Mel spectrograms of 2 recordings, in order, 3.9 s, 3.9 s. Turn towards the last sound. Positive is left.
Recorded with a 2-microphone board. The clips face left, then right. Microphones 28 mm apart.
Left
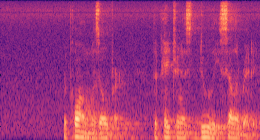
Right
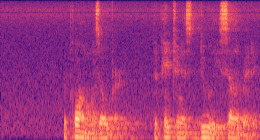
turn(degrees=15)  # may be behind; listen again after turning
